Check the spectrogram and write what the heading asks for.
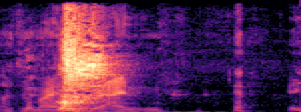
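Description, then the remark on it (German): A single sharp, forceful sneeze bursts out, followed by a quick laugh and casual talk from the other people present. “Gesundheit.”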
